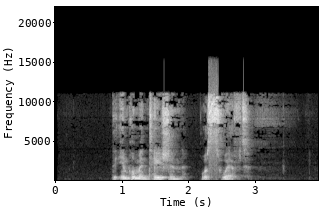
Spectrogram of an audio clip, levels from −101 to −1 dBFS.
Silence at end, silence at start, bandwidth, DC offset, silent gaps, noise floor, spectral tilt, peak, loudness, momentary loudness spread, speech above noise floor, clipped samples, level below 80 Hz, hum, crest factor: 1.05 s; 0.85 s; 16 kHz; under 0.1%; none; -71 dBFS; -2 dB/octave; 0 dBFS; -12 LUFS; 17 LU; 57 dB; 0.2%; -64 dBFS; none; 16 dB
